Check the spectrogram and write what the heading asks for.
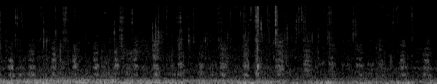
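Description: Cane Corso panting while walking, with light scattered crunches of footsteps on gravel.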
